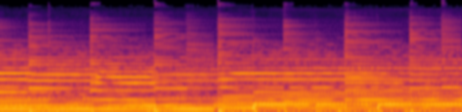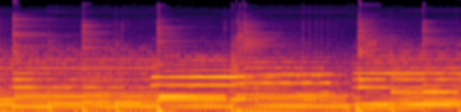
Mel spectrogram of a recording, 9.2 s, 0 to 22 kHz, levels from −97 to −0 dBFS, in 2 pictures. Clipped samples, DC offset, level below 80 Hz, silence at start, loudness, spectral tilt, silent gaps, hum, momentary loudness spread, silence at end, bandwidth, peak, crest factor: under 0.1%; under 0.1%; -32 dBFS; 0 s; -22 LUFS; -6 dB/octave; none; none; 5 LU; 0 s; 14.5 kHz; -6 dBFS; 14 dB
